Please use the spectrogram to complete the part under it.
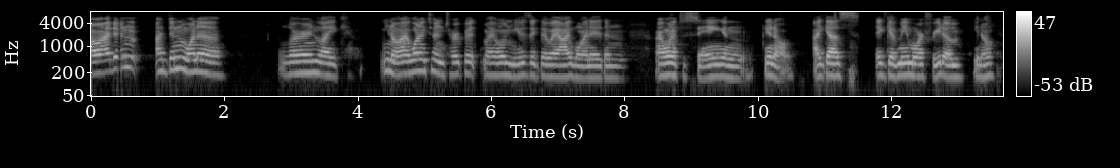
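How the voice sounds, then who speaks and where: Low-pitched woman, chatting casually. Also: steady tone, measured pace, fairly bright tone, clear, resonant tone. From Italy. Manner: informal, frequent "you know" and "like", thinking aloud. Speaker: guest, independent singer-songwriter. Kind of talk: casual conversational interview storytelling.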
